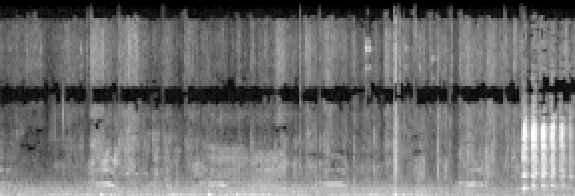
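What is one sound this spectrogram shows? A goat's hooves thud and crunch on packed snow.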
